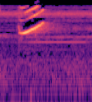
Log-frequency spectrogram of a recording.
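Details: A single bright whistled note from a black-capped bulbul lure call, used to attract wild birds in a Sumatran forest. The note is short, rising steeply and sweetly, set against a quiet background hiss.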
